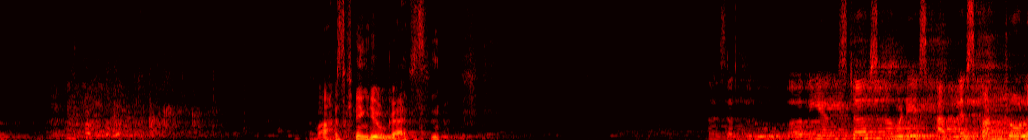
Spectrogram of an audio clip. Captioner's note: few laugh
